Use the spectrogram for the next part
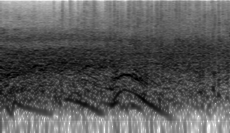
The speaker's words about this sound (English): The audience applause tells me you deserve a bonus point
